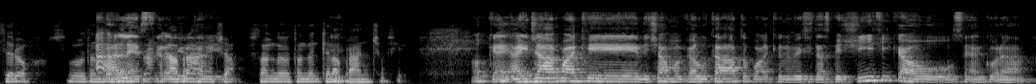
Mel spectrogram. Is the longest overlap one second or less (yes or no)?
no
